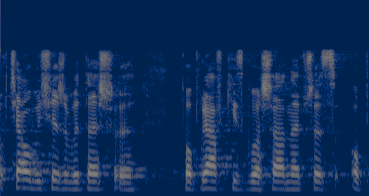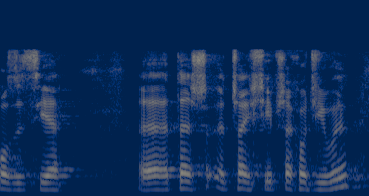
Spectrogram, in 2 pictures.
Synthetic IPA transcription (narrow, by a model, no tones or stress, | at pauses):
xt͡ɕawɔbɘɕɛʐɛbɘt̪ɛʂ | pɔpɾafkʲizɡwaʂanɛpʂɛsɔpɔzɘt̪sʲjɛ | t̪ɛʂt͡ʂɛ̃ɕt͡ɕejpʂɛxɔd͡ʑiwɘ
